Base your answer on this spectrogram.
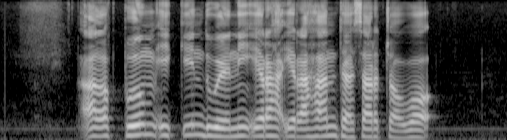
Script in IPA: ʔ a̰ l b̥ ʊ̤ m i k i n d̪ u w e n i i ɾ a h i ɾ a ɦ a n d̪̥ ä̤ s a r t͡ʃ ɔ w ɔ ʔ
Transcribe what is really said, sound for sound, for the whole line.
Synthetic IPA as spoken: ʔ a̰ l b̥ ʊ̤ m i k i n d̪ u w e n i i ɾ a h i ɾ a ɦ a n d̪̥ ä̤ s a r t͡ʃ ɔ w ɔ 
